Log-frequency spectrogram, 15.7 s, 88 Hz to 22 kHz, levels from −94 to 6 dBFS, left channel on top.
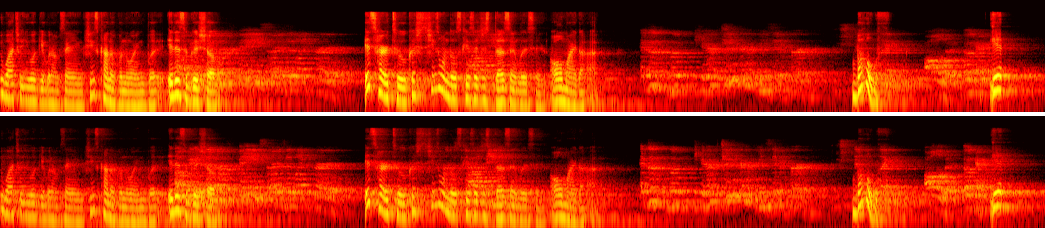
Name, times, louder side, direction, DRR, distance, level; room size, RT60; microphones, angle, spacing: voice 1, 0.0-3.3 5.5-9.0 12.8-13.2 14.9-15.0, left 5 dB, 60° left, 15 dB, 0.4 m, -25 dB
voice 2, 2.6-5.1 6.6-7.6 9.6-12.2 12.5-12.9 13.2-13.3 13.9-14.8, right 1 dB, 50° right, -6 dB, 4.0 m, -37 dB
18.0 x 6.1 x 9.9 m, 2.3 s
head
